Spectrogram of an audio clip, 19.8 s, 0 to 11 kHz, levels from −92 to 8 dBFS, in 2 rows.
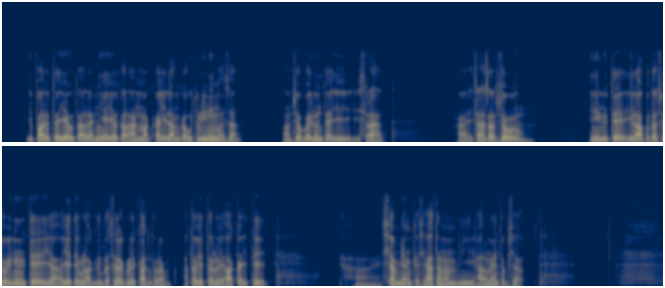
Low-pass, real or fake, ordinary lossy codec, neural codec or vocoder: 7.2 kHz; real; none; none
